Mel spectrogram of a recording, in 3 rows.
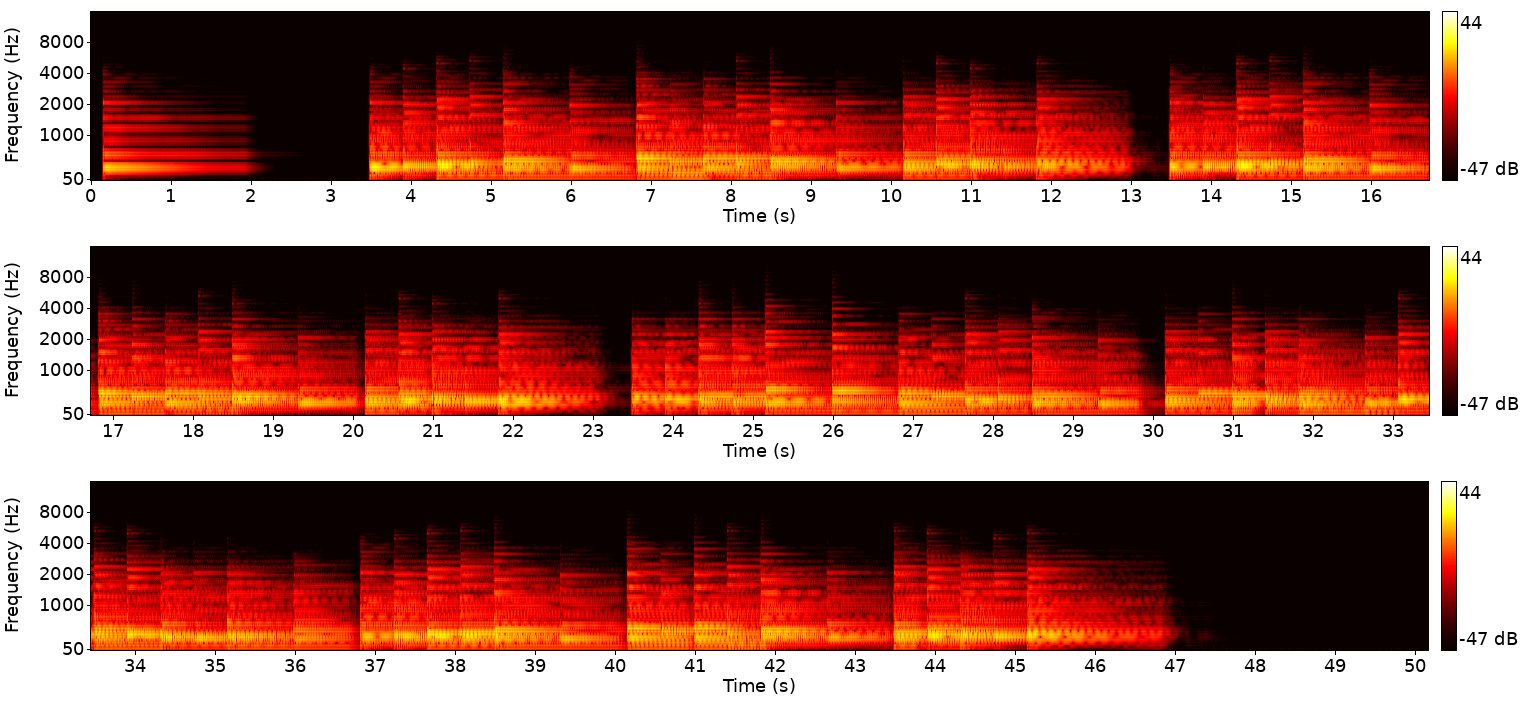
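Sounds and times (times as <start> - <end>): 
piano piece: 0.1 - 2.1, 3.5 - 47.1.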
